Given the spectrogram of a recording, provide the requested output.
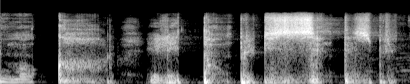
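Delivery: low, whispered solemn vow. Shown as a demonstration. Believer rising to resist temptation, solemn low whisper. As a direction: breathe it like a sacred oath. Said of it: "Tu te lèves solennellement".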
